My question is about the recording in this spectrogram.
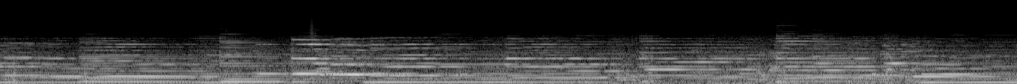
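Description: Instrumental song introduction played on guitar over a bass line, with chords changing every second or so. There is a brief sharp knock about three seconds in.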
